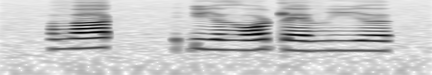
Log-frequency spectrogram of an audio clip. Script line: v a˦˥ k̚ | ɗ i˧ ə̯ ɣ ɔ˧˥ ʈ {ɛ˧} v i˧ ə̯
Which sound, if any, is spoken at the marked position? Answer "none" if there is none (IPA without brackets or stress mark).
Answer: ɛ˧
